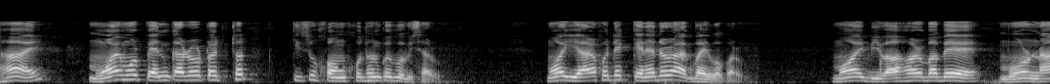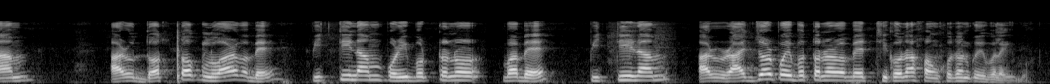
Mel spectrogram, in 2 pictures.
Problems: background sounds at intervals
